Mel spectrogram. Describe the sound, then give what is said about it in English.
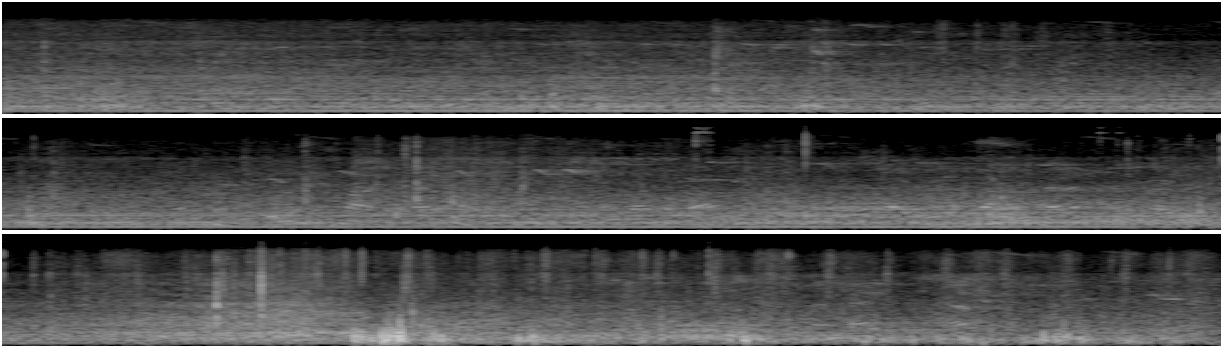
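Rowers pulling a boat through the water of a river, with rhythmic knocking and splashing strokes over a steady outdoor background hum, growing louder toward the end. “Presume that we're listening to rowers in the water here.”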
